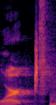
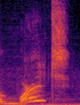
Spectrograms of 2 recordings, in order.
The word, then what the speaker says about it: Wort: The wort? Yeah, okay, I'll do that again. This is The Wort on Govs Radio. It is the Wort. Not wart, not fort, not short.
